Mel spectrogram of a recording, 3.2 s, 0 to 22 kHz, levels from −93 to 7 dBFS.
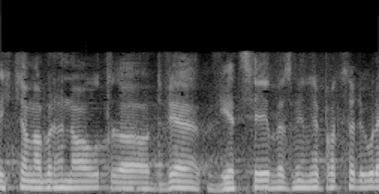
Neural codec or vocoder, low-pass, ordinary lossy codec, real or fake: codec, 16 kHz, 2 kbps, X-Codec, HuBERT features, trained on general audio; 7.2 kHz; AAC, 48 kbps; fake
